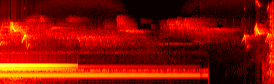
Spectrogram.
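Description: Electronic musical doorbell chime, its last notes ringing on and fading away over about three seconds. A few faint bird chirps come near the end.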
